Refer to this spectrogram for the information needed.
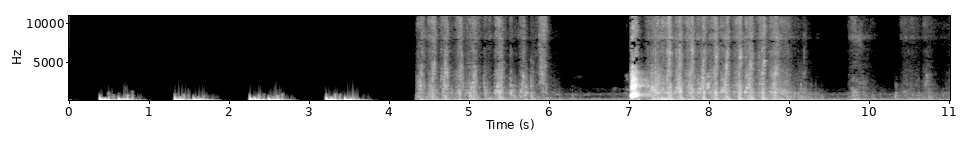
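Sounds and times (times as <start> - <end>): deep electronic thumps: 0.0 - 3.9.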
